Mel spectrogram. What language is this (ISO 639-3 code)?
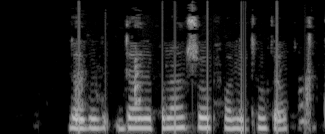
pus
